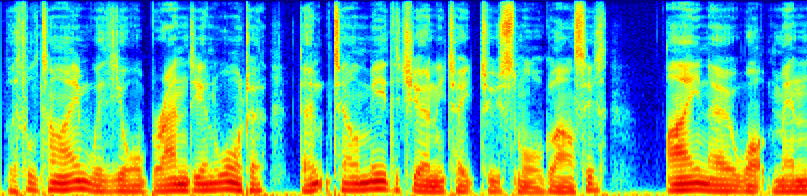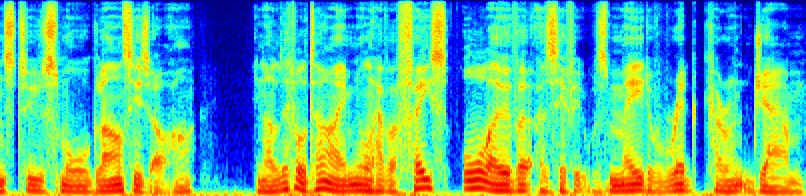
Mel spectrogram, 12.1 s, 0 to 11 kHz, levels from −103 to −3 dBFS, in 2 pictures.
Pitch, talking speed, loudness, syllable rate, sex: 95 Hz, 225 wpm, -16 LUFS, 5.2 syllables/s, male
